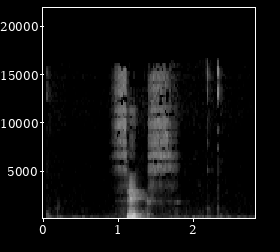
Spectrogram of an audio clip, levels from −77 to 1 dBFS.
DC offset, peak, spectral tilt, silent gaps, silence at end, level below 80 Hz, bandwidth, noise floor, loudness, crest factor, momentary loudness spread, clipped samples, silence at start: under 0.1%; -10 dBFS; -3 dB/octave; none; 0.05 s; -58 dBFS; 16.5 kHz; -53 dBFS; -30 LUFS; 24 dB; 18 LU; under 0.1%; 0.05 s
